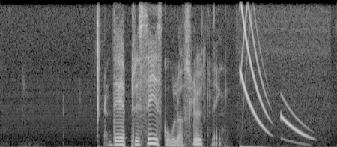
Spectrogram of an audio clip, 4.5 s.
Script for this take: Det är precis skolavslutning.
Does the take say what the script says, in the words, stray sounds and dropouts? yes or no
no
